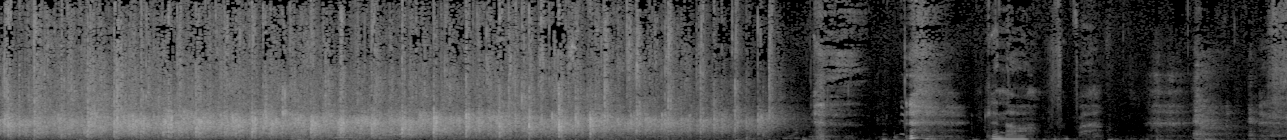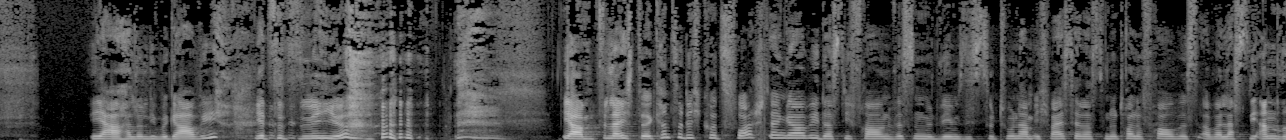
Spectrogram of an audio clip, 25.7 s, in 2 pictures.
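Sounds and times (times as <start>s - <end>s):
warm audience applause: 0.0s - 8.1s
speech: 13.8s - 17.2s, 18.5s - 25.7s.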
